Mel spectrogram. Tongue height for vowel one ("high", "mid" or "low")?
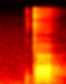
low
